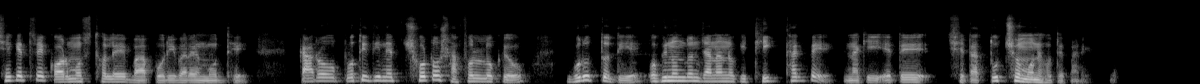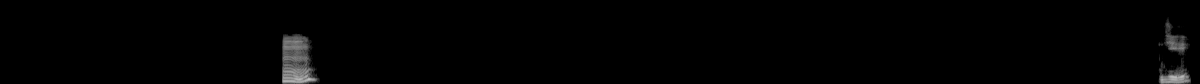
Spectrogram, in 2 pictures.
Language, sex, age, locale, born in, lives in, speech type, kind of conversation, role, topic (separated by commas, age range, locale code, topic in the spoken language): Bengali, male, 20-24, bn-BD, Bangladesh, Bangladesh, read, expert-assistant, asker, অভিনন্দন জানানো কেন গুরুত্বপূর্ণ?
